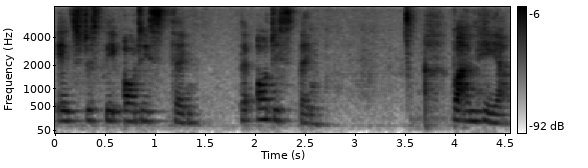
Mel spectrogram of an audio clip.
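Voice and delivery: ordinary talk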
